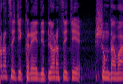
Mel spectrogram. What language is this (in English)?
Hebrew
